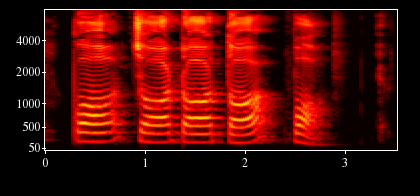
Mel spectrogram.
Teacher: দেখো অঘোষ অথচ অল্পপ্রাণ ধ্বনি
